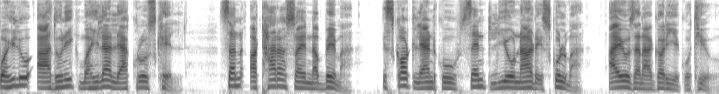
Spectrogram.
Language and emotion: Nepali, neutral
